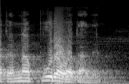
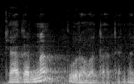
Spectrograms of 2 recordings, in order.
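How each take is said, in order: First: Said in the usual way. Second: Dropped quiet echo of the point; a soft, low recap for the class; softer repeat. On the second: Shown as a demonstration. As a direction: say it again, softer, almost to yourself. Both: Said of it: "teacher repeats the point".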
